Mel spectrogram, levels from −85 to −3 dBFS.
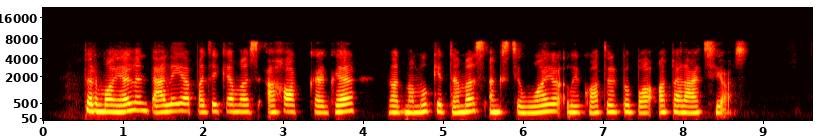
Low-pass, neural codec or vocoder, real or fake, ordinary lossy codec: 7.2 kHz; codec, 16 kHz, 1.1 kbps, Voila-Tokenizer; fake; Opus, 64 kbps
